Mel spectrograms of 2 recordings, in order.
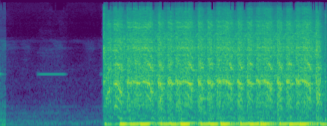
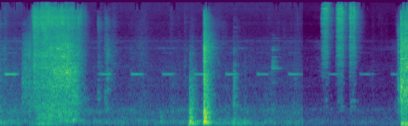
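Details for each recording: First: Wagon on first crank after engine work, out of gear with no fuel in the tank: even cranking about three beats a second with strong, matched compression pulses; normal cranking. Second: Kyler's wagon, first crank after ECU repin for multi-point fuel injection: steady starter churn about three beats a second, never fires; main relay not working, later traced to a disconnected ground wire. Crank no start.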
